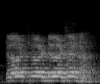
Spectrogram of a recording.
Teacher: आप इसको खुद प्रैक्टिस कीजिए, ट बोलो ट, जीभ मुड़ के ऊपर वाले भाग को टच करे, ट ठ ड ढ ना पूरा मुड़ के ऊपर वाले भाग को टच कर रहे हैं, तो उसको बोलते हैं मूर्धा।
